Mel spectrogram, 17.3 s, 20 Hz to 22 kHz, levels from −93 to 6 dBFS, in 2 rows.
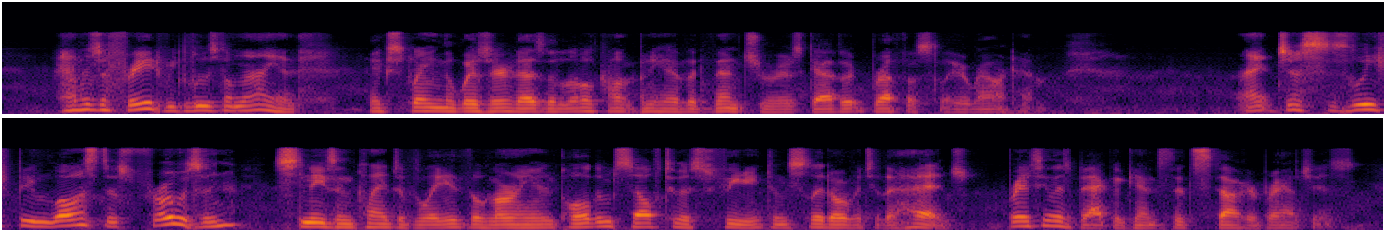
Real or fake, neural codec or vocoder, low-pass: fake; codec, 16 kHz, 1 kbps, FreqCodec, larger model; 7.2 kHz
